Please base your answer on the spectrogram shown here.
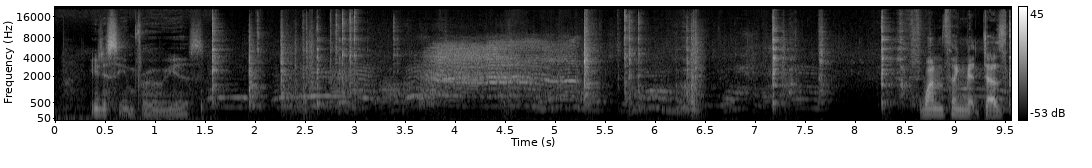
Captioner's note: baby crying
